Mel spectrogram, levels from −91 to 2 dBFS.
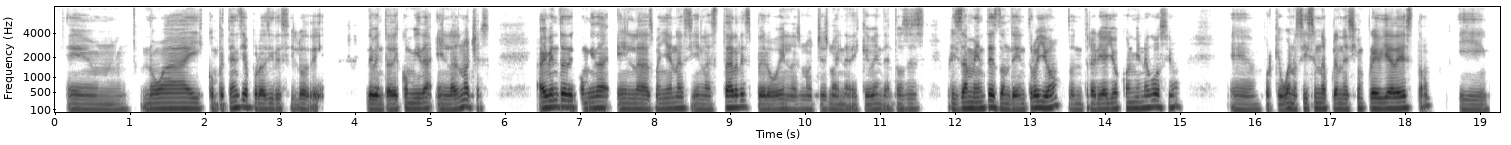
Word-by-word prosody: eh, 100 -1 -6 0.2
no 115 +2 -1
hay 120 0 0
competencia, 140 +2 0
por 135 - +1
así 110 +1 0
decirlo, 110 0 -3
de 430 -1 -5 0.6
de 435 - +6
venta 420 - +4
de 105 - +4
comida 115 +1 -1
en 105 0 -3
las 105 +3 +2
noches. 140 -4 -3 0.6
Hay 125 - +7
venta 150 +2 +6
de 145 -1 +6
comida 125 +2 +1
en 110 0 -4
las 105 -2 -2
mañanas 120 +3 -3
y - - -7
en 105 - -5
las 100 0 -7
tardes, 140 +1 +3
pero 105 0 0
en 105 -1 -4
las 100 0 -7
noches 100 0 -7
no 105 - -5
hay 100 - -5
nadie 100 -1 -7
que 100 0 -5
venda. 105 0 -3
Entonces, 110 +3 -9 0.3
precisamente, 125 +5 +3
es 135 - +4
donde 110 -3 +1
entro 110 +6 +2
yo, 140 +7 +3
donde 105 0 -8
entraría 105 +2 0
yo 120 +1 -1
con 120 -2 -4
mi 125 - -1
negocio, 140 +1 0 0.6
eh, 100 -2 -6 0.2
porque, - - -4
bueno, 115 0 +1
sí 100 +3 -5
hice 115 - -3
una 115 -1 +1
planeación 110 -1 -2
previa 120 -1 +5
de 125 +1 +7
esto, 135 +7 -3 0.3
y 100 0 -8
115 Hz, 180 wpm, -21 LUFS, 105-130 Hz, 0.6 s, Hay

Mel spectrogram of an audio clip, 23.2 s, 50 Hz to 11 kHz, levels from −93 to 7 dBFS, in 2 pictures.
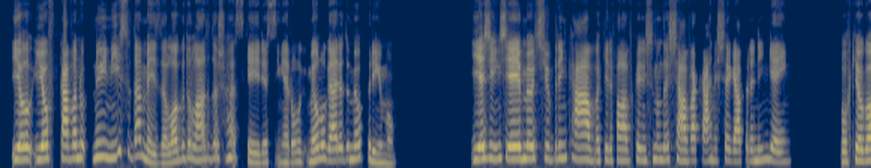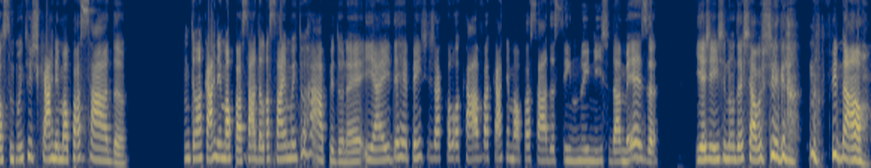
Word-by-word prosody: e 240 - 0
eu 235 0 +6
e 235 - -4
eu 245 - +7
ficava 250 0 +2
no 265 -1 -1
no 260 - -2
início 290 +7 -3
da 310 +3 -2
mesa, 175 - -4
logo 200 +8 -1
do 270 - -5
lado 230 -1 -2
da 265 +2 -7
churrasqueira, 195 -8 -6
assim, 180 -1 -11
era 175 +1 -5
o 195 +1 -7
meu 205 +3 0
lugar 225 -3 0
e - - -1
o - - -8
do 245 +1 -7
meu 250 +2 -2
primo. 175 - -6 1.0
E 235 +1 +6
a - - +9
gente 255 0 -3
e - - +8
aí 245 0 +10
meu 245 0 +3
tio 250 0 -7
brincava, 240 -3 +1
que 225 - -9
ele 220 - -5
falava 215 -1 -2
que 240 - -7
a - - -1
gente 220 +2 -8
não 235 - -5
deixava 230 -2 -2
a - - -2
carne 215 0 -4
chegar 210 -2 -2
pra 210 +1 -10
ninguém. 215 -3 -5 0.7
Porque 195 +4 -3
eu 215 - +4
gosto 220 +3 +1
muito 255 +5 -4
de 265 - -8
carne 245 +1 +4
mal 230 -1 +2
passada. 230 - 0 0.8
Então 255 0 -2
a 260 - +2
carne 265 +2 +4
mal 245 0 +5
passada, 220 +1 +1
ela 240 +1 -2
sai 240 0 +1
muito 265 +7 -4
rápido, 220 - -3
né. 195 +1 -2
E 235 - -3
aí, 225 +2 -1
de 275 - -3
repente, 275 0 -5
já 255 -1 -2
colocava 255 0 -2
a - - -2
carne 260 +1 -4
mal 245 - -3
passada, 230 -3 -4
assim, 220 0 -9
no 210 +1 -7
início 210 -1 -7
da 200 -1 +1
mesa 215 0 0 0.5
e 235 - +6
a - - +7
gente 240 +1 +1
não 240 -1 0
deixava 240 -1 +3
chegar 270 - +3
no 330 -4 +3
final. 230 - +5
235 Hz, 225 wpm, -24 LUFS, 215-255 Hz, 1.0 s, aí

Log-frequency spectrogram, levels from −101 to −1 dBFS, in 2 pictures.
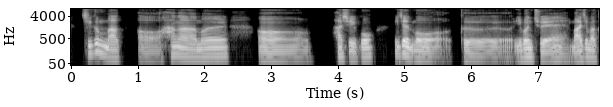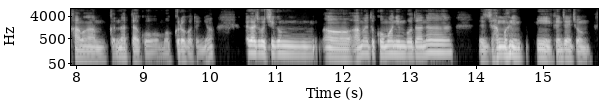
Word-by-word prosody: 지금 135 +1 -1
막 95 -4 +2 0.3
어 70 -2 -8
항암을 110 - 0 0.4
어 65 -4 -2 0.4
하시고 110 +1 +1 0.3
이제 - - +5
뭐 75 -6 +1 0.3
그 65 -5 -4
이번 105 +4 +3
주에 85 -8 0
마지막 - - +2
항암 80 -4 -1
끝났다고 65 -1 -4
뭐 70 +1 -11
그러거든요. 60 +2 -3 0.5
그래 - - +5
가지고 135 -1 +5
지금 125 -1 0
어 105 -3 +2
아무래도 125 +5 0
고모님보다는 130 +3 +2 0.4
이제 85 -3 -3
장모님이 110 - +2
굉장히 95 +1 0
좀 75 -2 -4
105 Hz, 235 characters per minute, -25 LUFS, 75-125 Hz, 0.5 s, 이제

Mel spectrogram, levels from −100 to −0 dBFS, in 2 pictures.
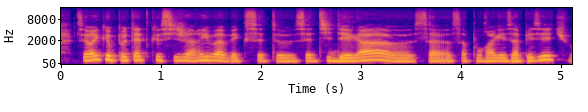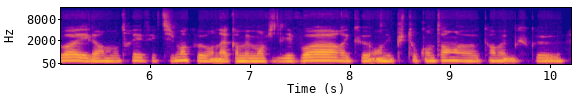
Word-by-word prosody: c'est 185 - -1
vrai 195 +4 +6
que 225 - +7
peut-être 195 0 +1
que 190 - -2
si 175 +1 -2
j'arrive 175 +2 +2
avec 160 -2 +1
cette, 155 0 -6
heu, 155 -1 0
cette 160 +1 -3
idée 160 -1 +4
là, 190 +2 +5
heu, 150 -1 0
ça 150 0 -2
ça 150 - -6
pourra 160 0 -1
les 160 0 +1
apaiser 165 +8 +3
tu 175 - -7
vois 170 +1 +2
et 155 - 0
leur 150 - -1
montrer 150 +3 -5
effectivement 160 +3 -4
qu'on 155 - -3
a 70 -2 0
quand 150 - -3
même 145 0 +2
envie 145 0 -4
de 140 - -12
les 150 +1 -2
voir 170 +2 +2
et 150 - -5
qu'on 80 0 -1
est 75 - -2
plutôt - - -12
content, 160 -1 -2
heu, 155 - -8
quand 160 - -4
même 80 - -3
que - - -18
que, 155 0 -3
160 Hz, 255 wpm, -25 LUFS, 150-175 Hz, -, que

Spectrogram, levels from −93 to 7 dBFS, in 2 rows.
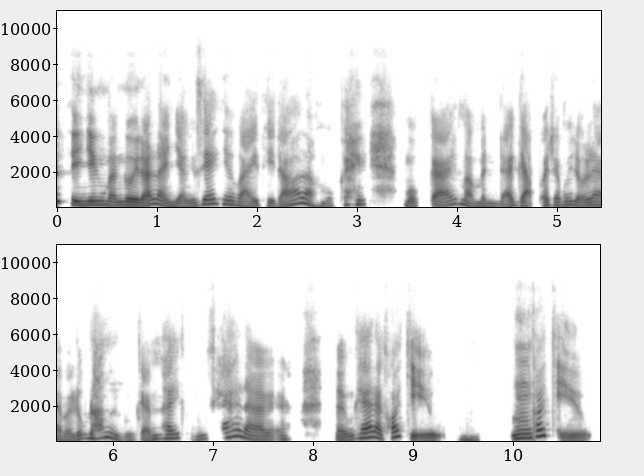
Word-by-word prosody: Thì 195 - +7
nhưng 205 +1 +3
mà 185 -2 +1
người 180 -2 +5
đó 205 +9 +4
lại 225 -10 0
nhận 150 -1 -4
xét 245 +5 +1
như 215 -2 -1
vậy, 145 -4 -5
thì 150 -2 -7
đó 185 - -1
là 270 -10 0
một 145 -1 -12
cái 220 +1 -3 0.4
một 155 -5 -4
cái 205 +7 -1
mà 215 -9 -2
mình 145 -1 -8
đã - - -3
gặp 175 +1 -2
ở 165 - -4
trong 185 0 -4
cái 200 +1 -3
chỗ 165 - -1
làm 180 -2 -2
và 150 - -6
lúc 190 +7 -4
đó 240 +1 +1
mình 215 -8 -1
cũng 145 0 -12
cảm 165 +4 -3
thấy 220 +1 +2
cũng 170 +4 -9 0.2
khá 320 +6 +1
là 190 -8 +1 0.2
ờ, 185 - -5 0.5
ờ, 160 -2 -1
cũng 165 - -2
khá 250 +7 +7
là 270 - +6
khó 280 +8 +4
chịu. 150 - +1 0.2
Ừm. 155 -2 -7 0.3
Ừm, 230 +4 +6
khó 340 +6 +8
chịu. 140 0 -2
185 Hz, 260 wpm, -26 LUFS, 160-230 Hz, 0.5 s, khó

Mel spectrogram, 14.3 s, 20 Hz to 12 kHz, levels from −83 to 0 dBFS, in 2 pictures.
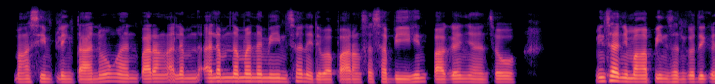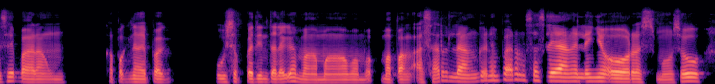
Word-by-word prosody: mga 120 +1 -2
simpleng 125 -2 -3
tanungan, 135 +4 -1
parang 135 +1 +1
alam 135 0 -3
alam 145 +1 +1
naman 145 0 +2
na 145 - +2
minsan, 140 0 -2
eh, - - -2
'di 115 - -2
ba 115 - +1
parang 115 0 0
sasabihin 120 +2 -2
pa 115 -4 0
ganyan. 125 -2 -2
So, 120 0 -3 0.7
minsan 155 +2 +4
'yung 135 - +1
mga 130 0 +3
pinsan 125 -2 -2
ko 125 - -1
din 125 - 0
kasi 135 +6 -2
parang 115 -3 0 0.4
kapag - - -6
nakipag-usap 120 +1 -3
ka 125 - +5
din 125 -1 -3
talaga 120 +6 +2
mga 110 -6 -1
mga 105 0 -1
mamap 110 0 -3
mapang-asar 115 +5 -1
lang 140 -1 +2
gano'n. 185 -1 -3
Parang 205 -2 0
sasayangin 160 -4 +4
lang 150 0 +2
'yung 150 -2 +4
oras 125 -3 +4
mo 110 0 -4
so, 150 +3 +3
125 Hz, 180 wpm, -25 LUFS, 115-145 Hz, 0.7 s, ka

